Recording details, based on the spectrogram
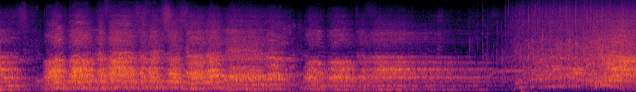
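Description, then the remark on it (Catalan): Final applause at a gathering in Catalonia: a large crowd roars and claps, with voices joining in rhythmic, sustained chanting of "Som gent de pau" and "els carrers seran sempre nostres". The dense, loud noise briefly thins and then swells again near the end. “Els aplaudiments finals es van combinar amb els crits de Som gent de pau i els carrers seran sempre nostres.”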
